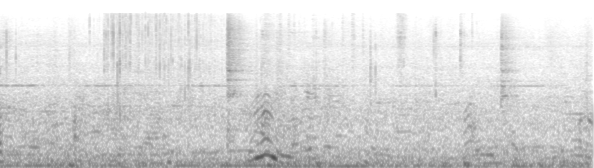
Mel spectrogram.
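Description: Crunching bites into the crisp baked crust of a Taiwanese pepper cake (hujiao bing), a few sharp crunches with a brief "mm" between them, over a low steady background hum.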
